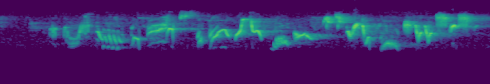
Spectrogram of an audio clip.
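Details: Garden Warbler, a bird of forest edges in Russia, singing: a sustained, rapid, melodious warble of varied whistled and chattering phrases, flowing almost unbroken for over four seconds with no other sounds audible.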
